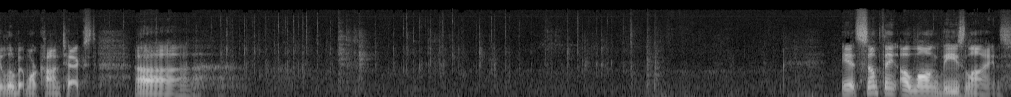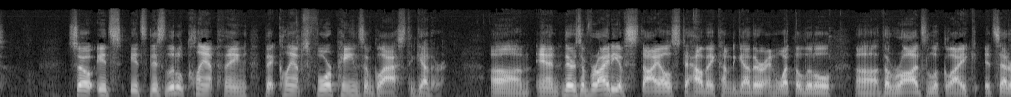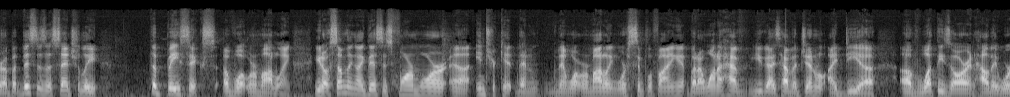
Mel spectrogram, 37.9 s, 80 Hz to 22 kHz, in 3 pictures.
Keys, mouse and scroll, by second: 0.9-5.6 typing, 2.1 click, 7.0-10.7 typing, 12.3-12.8 typing, 13.8 click, 13.8 scroll, 19.0 scroll, 20.8-22.5 scroll, 22.6 click, 22.7 scroll down 2, 36.1 click.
